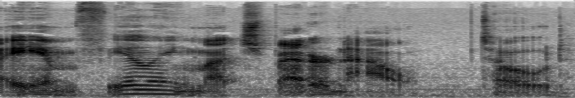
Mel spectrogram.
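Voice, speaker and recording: A woman's raspy, put-on character voice at a fairly slow pace, over light background noise. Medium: read story.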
